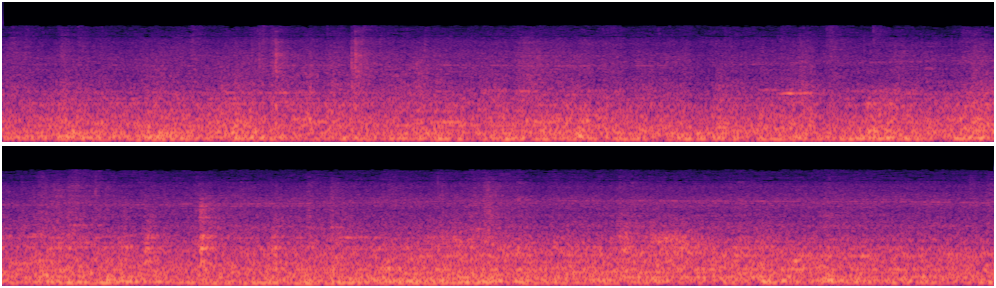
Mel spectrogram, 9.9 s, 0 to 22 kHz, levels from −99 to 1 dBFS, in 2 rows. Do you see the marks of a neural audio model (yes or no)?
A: no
